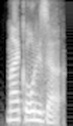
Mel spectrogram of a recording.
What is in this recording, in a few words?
"mycorrhiza", Indian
